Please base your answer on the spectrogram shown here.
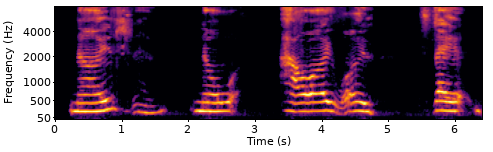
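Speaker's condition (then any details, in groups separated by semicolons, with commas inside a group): Cerebral palsy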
